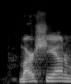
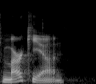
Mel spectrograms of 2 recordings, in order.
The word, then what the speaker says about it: Marcion: Marcion Rowe, pronounced Markion. – Ooh. – I like Marcion better. – Yeah. – Charles Soule was talking about, because he created the character, right, for Light of the Jedi, and he was saying his name, and he said Markion.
